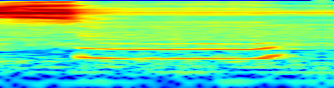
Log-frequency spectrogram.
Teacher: सीन को एक अलिफ यानी 3 हरकत के बराबर खींच के पढ़ेंगे। सीन में सीटी को ज़ाहिर करके पढ़ेंगे। · सीन में सिटी को ज़ाहिर करके पढ़ेंगे। सीन के ऊपर पेश को होठों की गुलाई के साथ अदा करके पढ़ेंगे। वाव को एक अलिफ यानी तीन हरकत के बराबर खींच के पढ़ेंगे।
